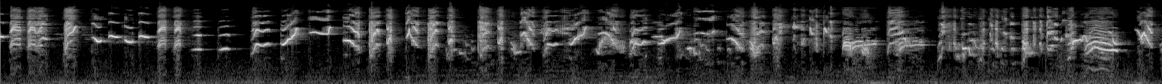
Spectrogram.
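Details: Lure song of an Oriental magpie-robin meant to prompt silent birds to sing: dense, harsh chattering and scratchy notes interwoven with sweet rising and falling whistles, nearly continuous throughout.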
